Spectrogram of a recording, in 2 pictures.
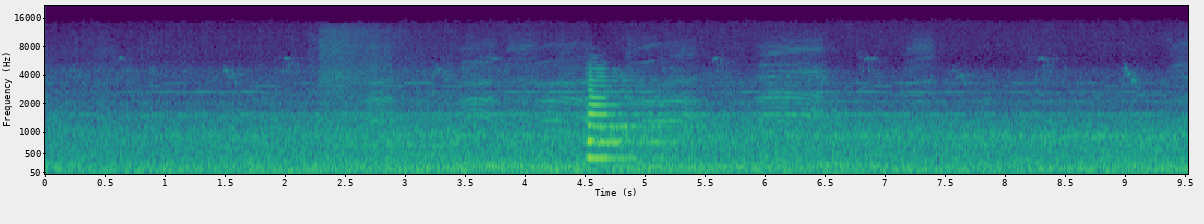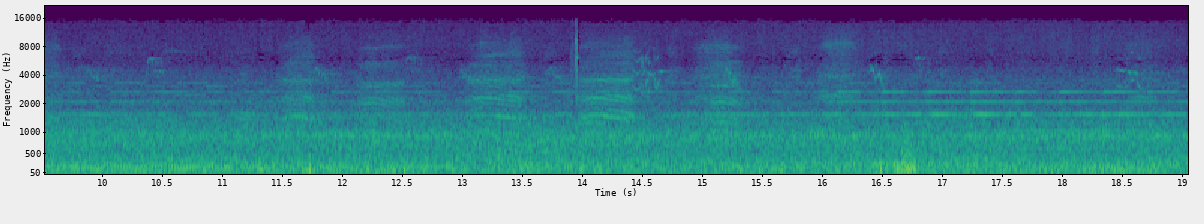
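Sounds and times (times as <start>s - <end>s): electric train rumbling: 0.0s - 19.0s
crow-like bird calls: 2.7s - 7.6s, 11.5s - 15.4s.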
